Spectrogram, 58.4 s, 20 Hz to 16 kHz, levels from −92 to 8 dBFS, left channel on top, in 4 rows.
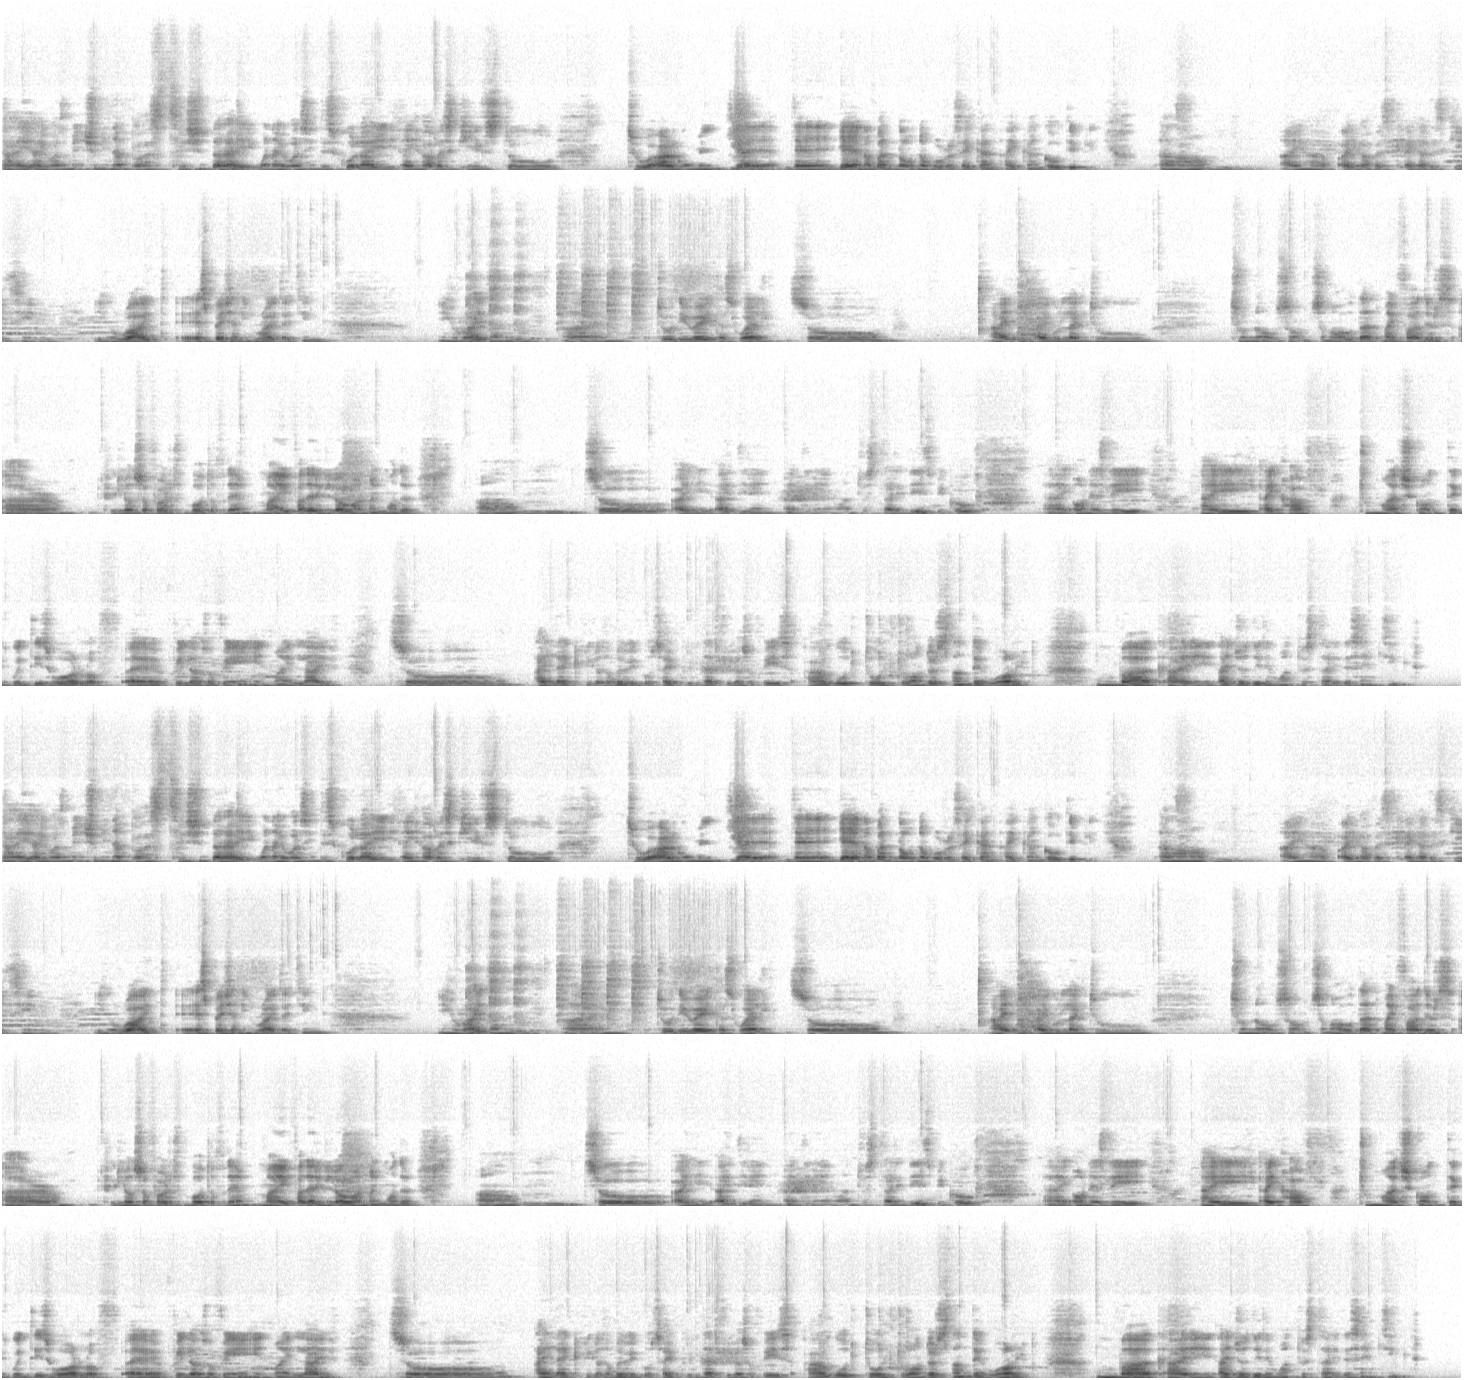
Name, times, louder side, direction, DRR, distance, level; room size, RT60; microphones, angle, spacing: voice 1, 0.0-5.9 6.3-11.3 11.6-12.5 12.8-18.4 19.0-23.6 24.4-26.5 26.9-33.7 33.9-58.0, right 2 dB, 15° right, 0.6 m, -33 dB
4.9 x 2.4 x 3.3 m
head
